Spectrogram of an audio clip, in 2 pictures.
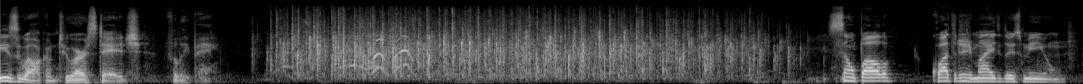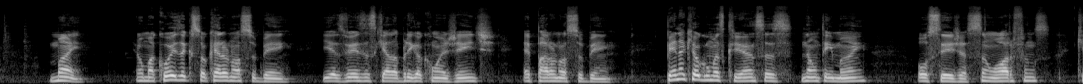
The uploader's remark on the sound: Recorded live at Yuk Yuk's in Calgary, AB.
